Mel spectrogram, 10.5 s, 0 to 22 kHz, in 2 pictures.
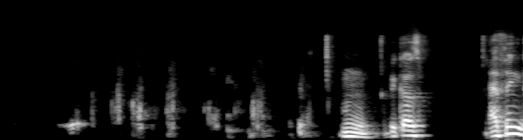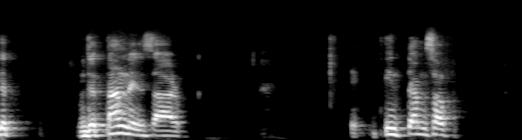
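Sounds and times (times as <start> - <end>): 
sipping and slurping red wine during a wine tasting: 0.6 - 3.5
speech: 3.4 - 7.1, 8.7 - 9.8.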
